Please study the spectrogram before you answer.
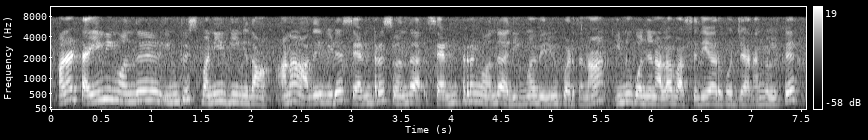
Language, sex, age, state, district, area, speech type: Tamil, female, 30-45, Tamil Nadu, Dharmapuri, rural, spontaneous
